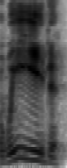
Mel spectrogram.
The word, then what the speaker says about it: Wade: goes forward or not it's wade or as they pronounce it minnesota weed okay jerry says it's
